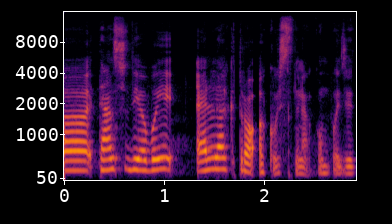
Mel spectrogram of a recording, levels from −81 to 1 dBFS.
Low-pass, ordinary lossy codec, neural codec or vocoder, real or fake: 14.4 kHz; AAC, 96 kbps; none; real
